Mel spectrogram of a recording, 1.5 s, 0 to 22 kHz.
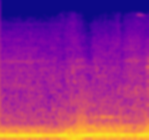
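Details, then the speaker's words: Infiniti G35 V6 (spark plug had an electrode bent by detonation, compression decent across the board): short, smooth rev with a clean climbing note, no popping, ticking or blow-by; healthy. "yeah I think it's it sounds really smooth now no blow-by"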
